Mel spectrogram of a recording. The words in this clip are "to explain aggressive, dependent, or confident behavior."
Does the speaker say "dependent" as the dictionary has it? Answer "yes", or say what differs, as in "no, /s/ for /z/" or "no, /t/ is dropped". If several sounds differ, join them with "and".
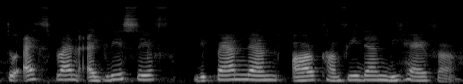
yes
